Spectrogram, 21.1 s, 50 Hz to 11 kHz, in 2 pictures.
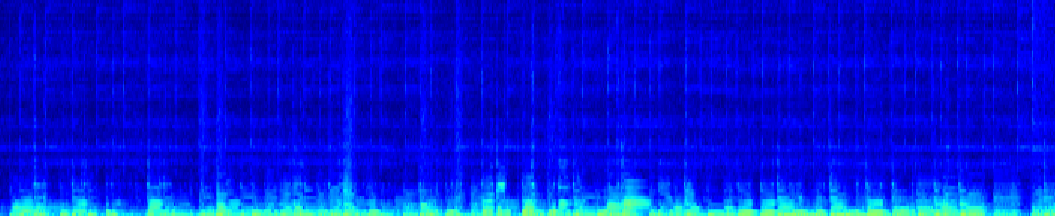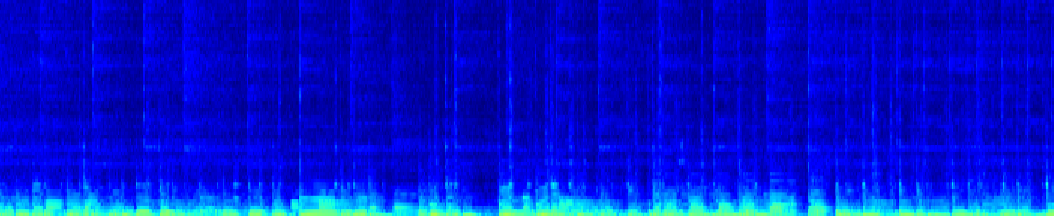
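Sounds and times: jazz piano trio playing: 0.0s - 21.0s
pizzicato double bass: 0.0s - 21.0s.

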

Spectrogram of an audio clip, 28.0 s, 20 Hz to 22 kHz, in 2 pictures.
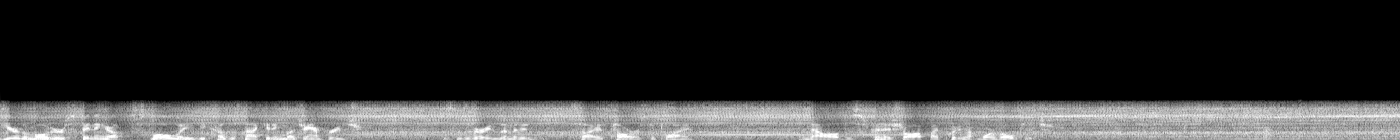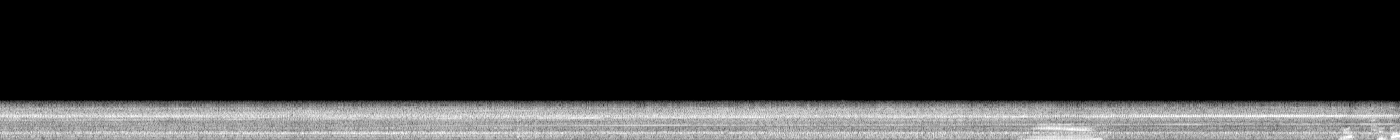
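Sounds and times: electric motor whine rising: 0.0s - 28.0s.

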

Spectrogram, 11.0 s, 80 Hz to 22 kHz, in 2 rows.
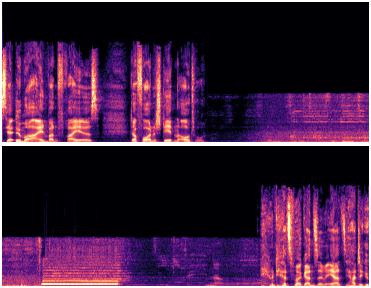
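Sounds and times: car driving noise: 2.4s - 9.8s
two-tone car horn: 6.0s - 7.6s.

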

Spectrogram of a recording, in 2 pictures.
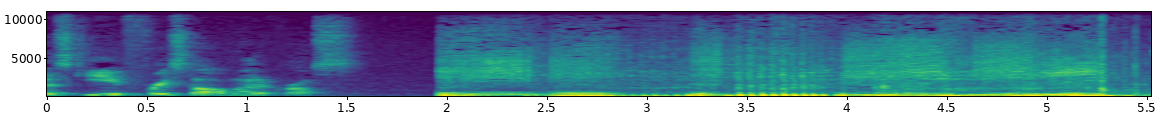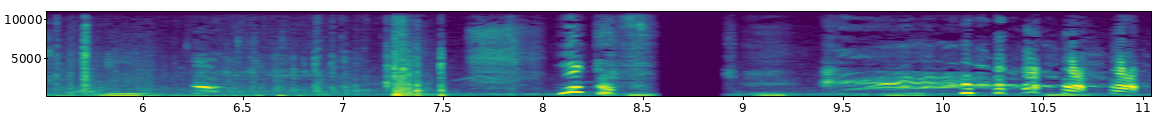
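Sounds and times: dirt bike engine revving: 2.0s - 7.2s.

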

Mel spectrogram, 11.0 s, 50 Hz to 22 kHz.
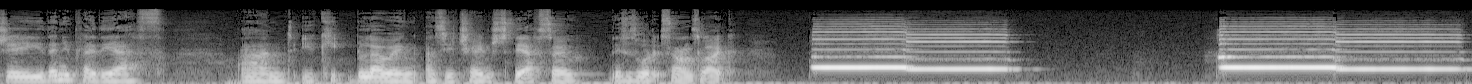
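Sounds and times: recorder playing slurred notes: 6.1s - 7.7s, 9.1s - 11.0s.

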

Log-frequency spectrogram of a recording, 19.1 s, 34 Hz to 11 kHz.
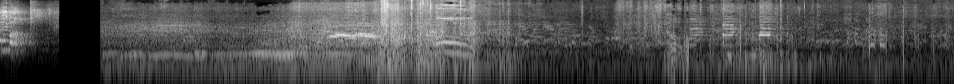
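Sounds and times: people shouting: 6.3s - 7.6s, 8.7s - 9.5s
truck landing crash: 6.6s - 10.6s.

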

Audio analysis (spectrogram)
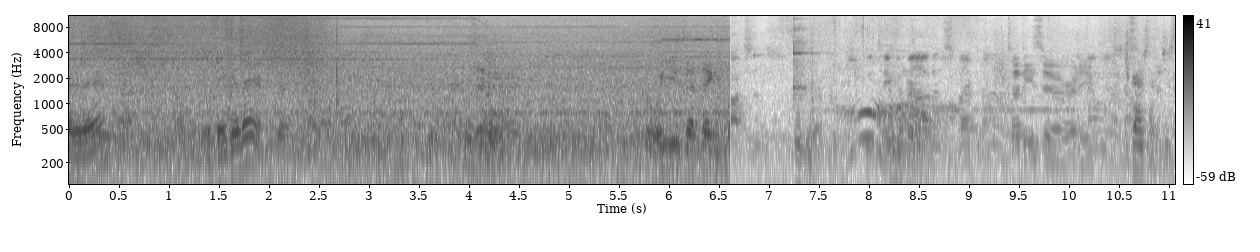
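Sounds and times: faint high machine whines: 0.0s - 7.1s, 7.8s - 11.0s.

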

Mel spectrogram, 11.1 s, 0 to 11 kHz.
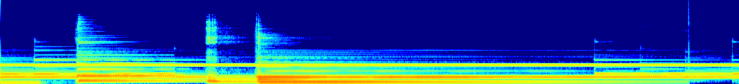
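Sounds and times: low drone: 0.0s - 11.0s
soft music notes: 0.0s - 11.0s
sustained pure tone: 0.0s - 11.0s.

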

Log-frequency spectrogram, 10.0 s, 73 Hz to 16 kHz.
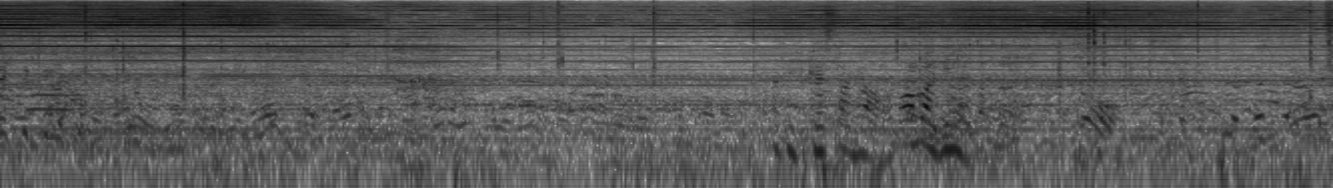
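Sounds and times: faint high-pitched whine: 0.0s - 10.0s
people talking: 0.0s - 10.0s.

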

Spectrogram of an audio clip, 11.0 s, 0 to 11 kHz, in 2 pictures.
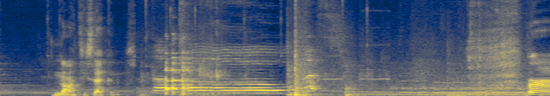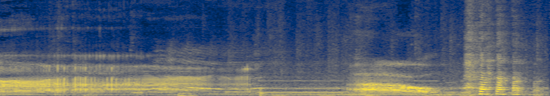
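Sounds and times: man groaning: 5.3s - 8.2s.

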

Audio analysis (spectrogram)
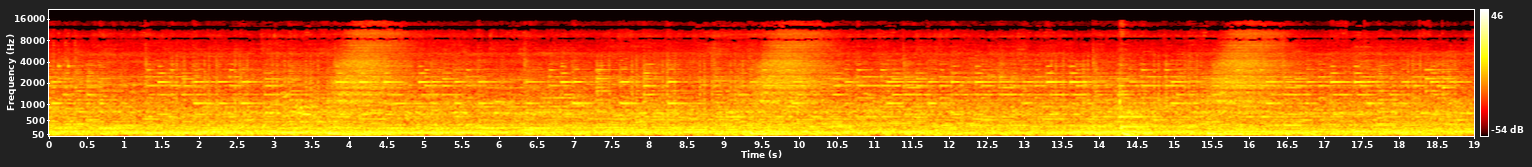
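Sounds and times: slot machine bonus music: 0.0s - 19.0s
short chiming notes: 14.1s - 16.6s.

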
